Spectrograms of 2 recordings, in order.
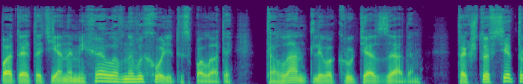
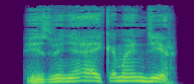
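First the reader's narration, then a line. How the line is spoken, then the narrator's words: Hoarse reply. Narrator (Russian): хрипит тот в ответ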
